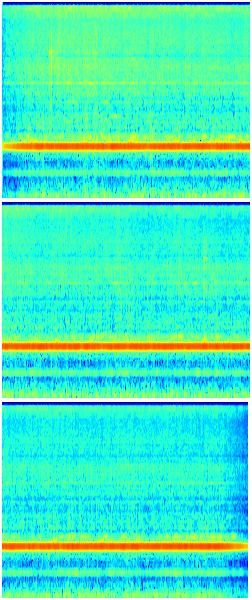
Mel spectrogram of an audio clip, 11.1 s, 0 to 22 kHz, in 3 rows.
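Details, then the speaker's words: Thermalright Wonder Vision 360 AIO pump, recorded with a microphone up close near full speed: a steady piercing whistle with a second tone an octave lower. Loud squeal, dropping off significantly below about 80% pump speed. "As the pump approaches full speed, it starts to make a loud, high-pitched squealing sound."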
